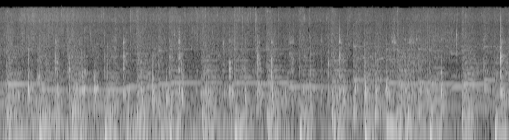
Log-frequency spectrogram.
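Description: Chopped garlic and onion sizzling in hot oil in a frying pan as they are sautéed, stirred with a utensil that clicks and scrapes against the pan many times.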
